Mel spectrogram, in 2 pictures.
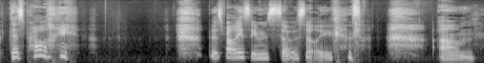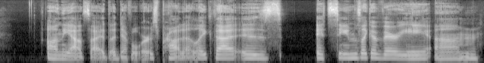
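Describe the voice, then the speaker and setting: A middle-aged woman hosts a podcast solo, talking casually in a candid, emotional, confessional way, laughing often, swearing, and filling her speech with "like." Her medium-pitched voice is slow and creaky, with frequent pauses. The recording is dry and studio-clean.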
